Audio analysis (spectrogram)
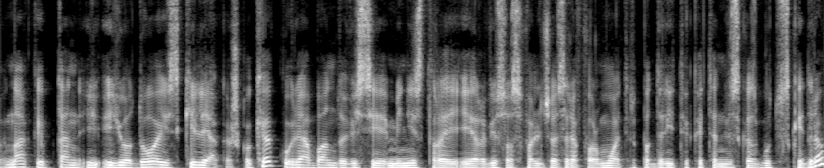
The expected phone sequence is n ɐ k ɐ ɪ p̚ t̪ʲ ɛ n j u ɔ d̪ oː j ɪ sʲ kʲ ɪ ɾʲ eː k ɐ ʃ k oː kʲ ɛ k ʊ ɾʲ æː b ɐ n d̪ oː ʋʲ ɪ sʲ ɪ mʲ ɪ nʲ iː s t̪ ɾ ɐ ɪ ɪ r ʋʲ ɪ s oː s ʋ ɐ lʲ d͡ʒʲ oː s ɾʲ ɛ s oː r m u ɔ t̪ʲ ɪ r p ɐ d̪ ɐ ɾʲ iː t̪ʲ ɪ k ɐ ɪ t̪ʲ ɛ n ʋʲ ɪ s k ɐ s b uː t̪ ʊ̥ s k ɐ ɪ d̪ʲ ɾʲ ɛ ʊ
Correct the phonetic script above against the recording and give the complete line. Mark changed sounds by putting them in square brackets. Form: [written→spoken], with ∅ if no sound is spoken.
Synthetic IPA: n ɐ k ɐ ɪ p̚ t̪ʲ ɛ n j u ɔ d̪ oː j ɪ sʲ kʲ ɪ [ɾʲ→lʲ] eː k ɐ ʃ k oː kʲ ɛ k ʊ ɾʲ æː b ɐ n d̪ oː ʋʲ ɪ sʲ ɪ mʲ ɪ nʲ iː s t̪ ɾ ɐ ɪ ɪ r ʋʲ ɪ s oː s ʋ ɐ lʲ d͡ʒʲ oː s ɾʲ ɛ [s→f] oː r m u ɔ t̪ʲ ɪ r p ɐ d̪ ɐ ɾʲ iː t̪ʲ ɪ k ɐ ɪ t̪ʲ ɛ n ʋʲ ɪ s k ɐ s b uː t̪ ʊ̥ s k ɐ ɪ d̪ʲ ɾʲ ɛ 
